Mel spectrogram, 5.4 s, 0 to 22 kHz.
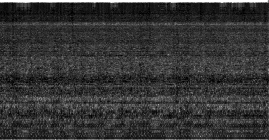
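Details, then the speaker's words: New Pulsar 1200W generator right after a cold start with choke fully closed: buzzy weed-whacker-like running with uneven stumbling sputter, not super quiet. "It almost sounds like a little weed whacker. It's not super quiet. You can hear it sputtering."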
